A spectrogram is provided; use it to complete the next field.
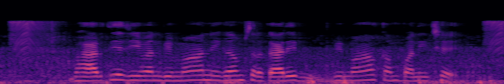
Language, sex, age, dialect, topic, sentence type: Maithili, female, 36-40, Angika, banking, statement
